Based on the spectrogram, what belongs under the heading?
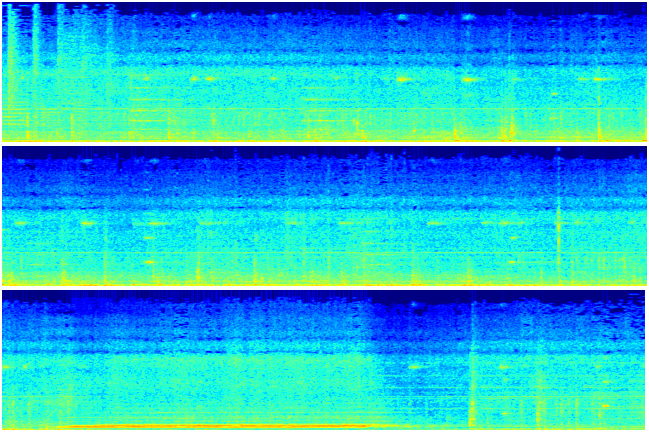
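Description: Narrow-gauge train rolling along the track, wheels rumbling and clicking over the rails with a steady tone running underneath. About two-thirds of the way through, the locomotive whistle sounds one blast of about three seconds.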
